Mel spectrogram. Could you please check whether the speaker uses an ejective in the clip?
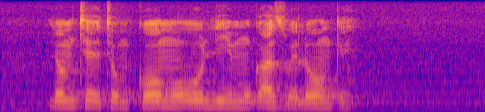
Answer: yes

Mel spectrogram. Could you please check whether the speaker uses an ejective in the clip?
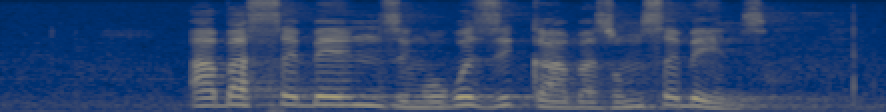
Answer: no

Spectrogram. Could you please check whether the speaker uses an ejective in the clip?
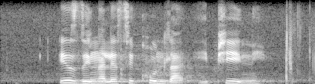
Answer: no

